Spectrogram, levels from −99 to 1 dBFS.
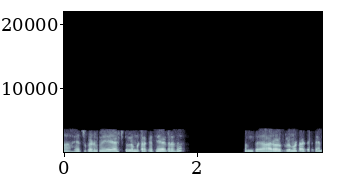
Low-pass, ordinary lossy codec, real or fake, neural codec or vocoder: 3.6 kHz; MP3, 32 kbps; real; none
